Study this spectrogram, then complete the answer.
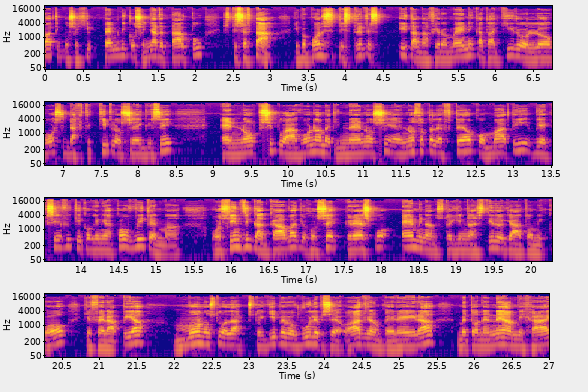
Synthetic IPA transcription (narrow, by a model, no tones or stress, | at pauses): ɐt̪ipɾose̞çipe̞md̪eiko̞sieɲɐd̪e̞t̪ɐɾt̪ust̪ise̞ft̪ɐiːpo̞po̞nisi̥t̪ist̪ɾit̪is | it̪ɐnɐfieɾo̞me̞nikɐt̪ɐciɾio̞lo̞ɣo̞st̪ind̪ɐkt̪icipɾo̞se̞ɲɟisi | e̞no̞psit̪uɐɣo̞nɐme̞t̪ine̞no̞sie̞no̞st̪o̞t̪e̞le̞ft̪e̞o̞ko̞mɐt̪iðie̞ksificeiko̞ʝe̞niɐko̞vit̪e̞ɾmɐ̰ | o̞sint͡siɡɐŋkɐvɐce̞oxo̞se̞kɾe̞spo̞e̞minɐnst̪o̞ʝimnɐst̪iɾio̞ʝɐːt̪o̞miko̞ce̞θe̞ɾɐpiɐ | mo̞no̞st̪lst̪o̞ʝipevovule̞pse̞o̞̰ɐd̪ɾiɐnpe̞ɾe̞jɾɐ | me̞t̪o̞ne̞ne̞ɐmixɐi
